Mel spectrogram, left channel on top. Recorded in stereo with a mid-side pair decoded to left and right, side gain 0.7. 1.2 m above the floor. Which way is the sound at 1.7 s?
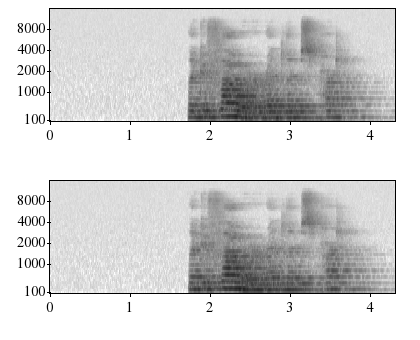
65° left.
